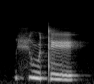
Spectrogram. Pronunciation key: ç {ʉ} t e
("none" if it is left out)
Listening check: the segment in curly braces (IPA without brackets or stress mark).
u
